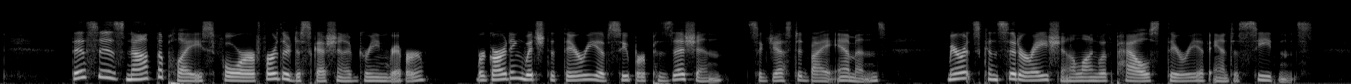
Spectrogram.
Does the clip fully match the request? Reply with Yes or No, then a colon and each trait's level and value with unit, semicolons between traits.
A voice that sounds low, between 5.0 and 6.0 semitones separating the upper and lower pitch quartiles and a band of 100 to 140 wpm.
No: medium, 185 Hz; average, 5.3 semitones; slow, 135 wpm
